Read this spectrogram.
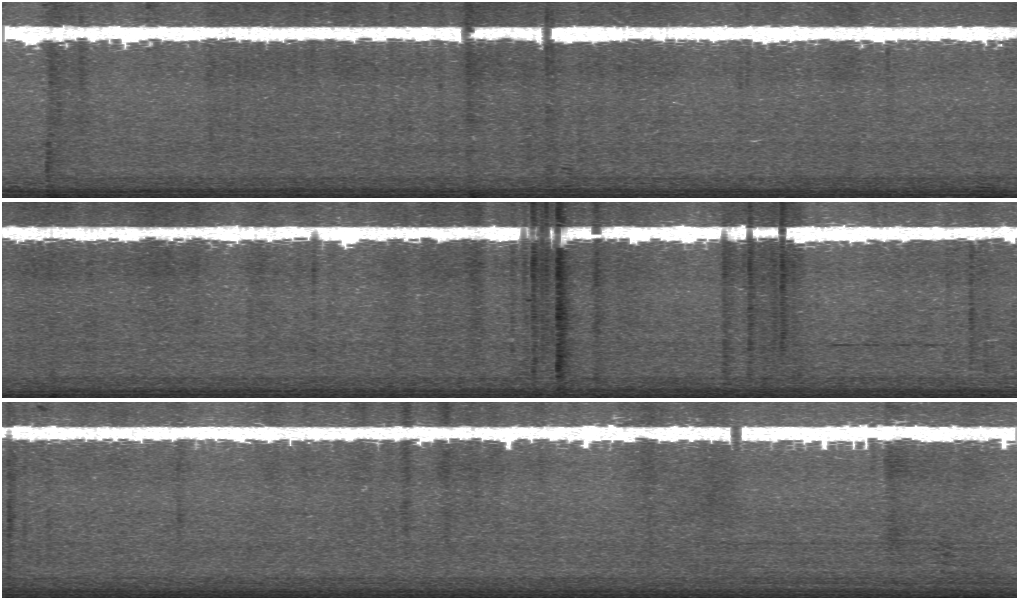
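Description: A bus engine hums and rumbles steadily.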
